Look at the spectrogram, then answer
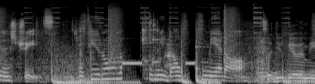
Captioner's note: beep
